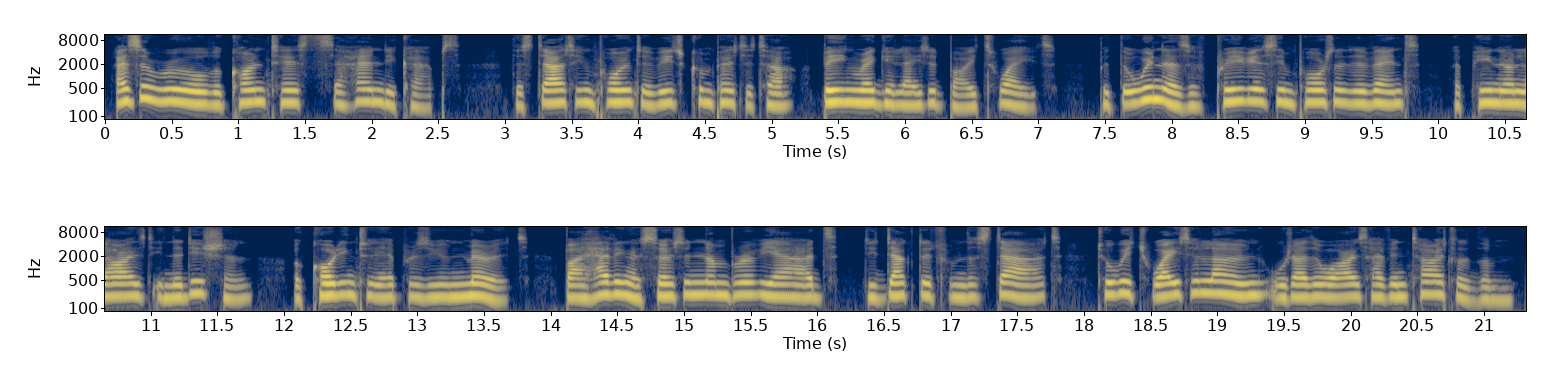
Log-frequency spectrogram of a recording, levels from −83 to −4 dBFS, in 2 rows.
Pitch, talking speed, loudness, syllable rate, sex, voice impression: 205 Hz, 150 wpm, -19 LUFS, 4.9 syllables/s, female, very feminine, slightly young, adult-like, thin, relaxed, slightly weak, slightly dark, slightly hard, clear, fluent, cute, very intellectual, refreshing, sincere, very calm, friendly, very reassuring, unique, very elegant, sweet, slightly lively, very kind, very modest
